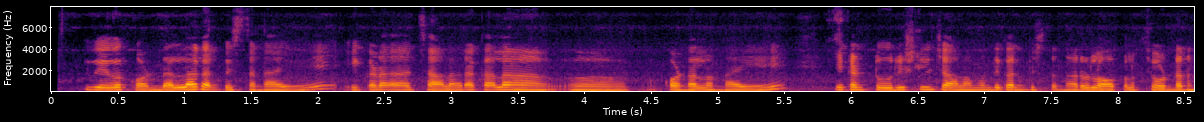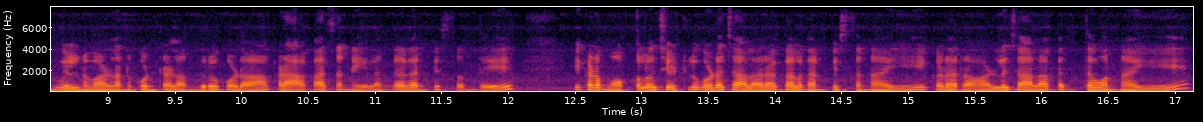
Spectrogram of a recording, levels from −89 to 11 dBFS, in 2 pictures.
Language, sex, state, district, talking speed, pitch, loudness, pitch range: Telugu, female, Andhra Pradesh, Sri Satya Sai, 130 wpm, 195 Hz, -18 LUFS, 185-210 Hz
